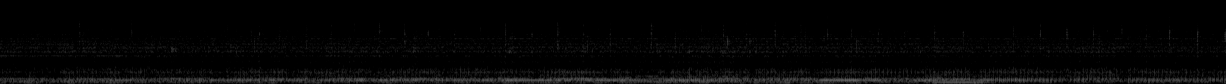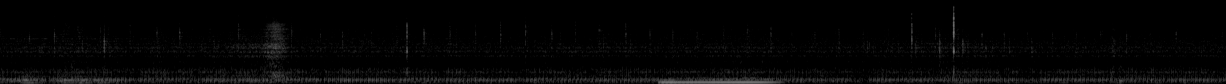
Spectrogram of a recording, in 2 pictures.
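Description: A cat suckling on a knitted wool sweater: faint, soft, wet sucking and squishing sounds. Late on there is a brief low hum, followed by a single sharp click.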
